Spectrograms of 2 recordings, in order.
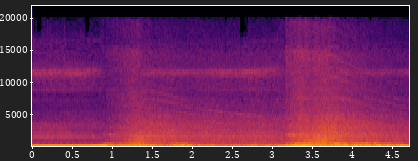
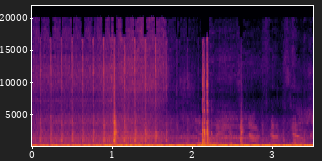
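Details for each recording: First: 1996 Ford Mustang GT convertible, 4.6 2V automatic, after engine fix, stock H-pipe and Thrush chambered mufflers: climbs cleanly through several blips with a deep even exhaust note and no knocks or rattles; healthy. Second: 1996 Ford Mustang GT convertible, 4.6 2V, automatic, described as a bad motor: rough idle with dull uneven knocking about four times a second over a low rumble, revving up on its own; cause unknown.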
